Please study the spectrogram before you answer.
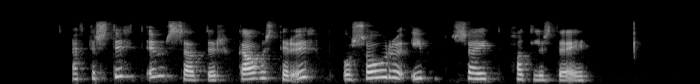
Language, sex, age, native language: Icelandic, female, 30-39, Icelandic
